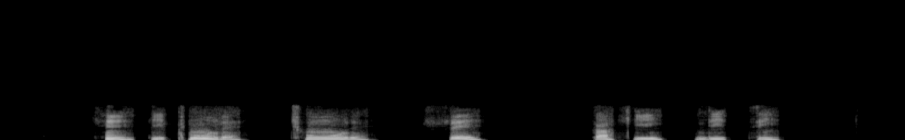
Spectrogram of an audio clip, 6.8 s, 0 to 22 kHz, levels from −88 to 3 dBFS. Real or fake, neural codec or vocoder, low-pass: fake; vocoder, 44.1 kHz, 128 mel bands, Pupu-Vocoder; 5.4 kHz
